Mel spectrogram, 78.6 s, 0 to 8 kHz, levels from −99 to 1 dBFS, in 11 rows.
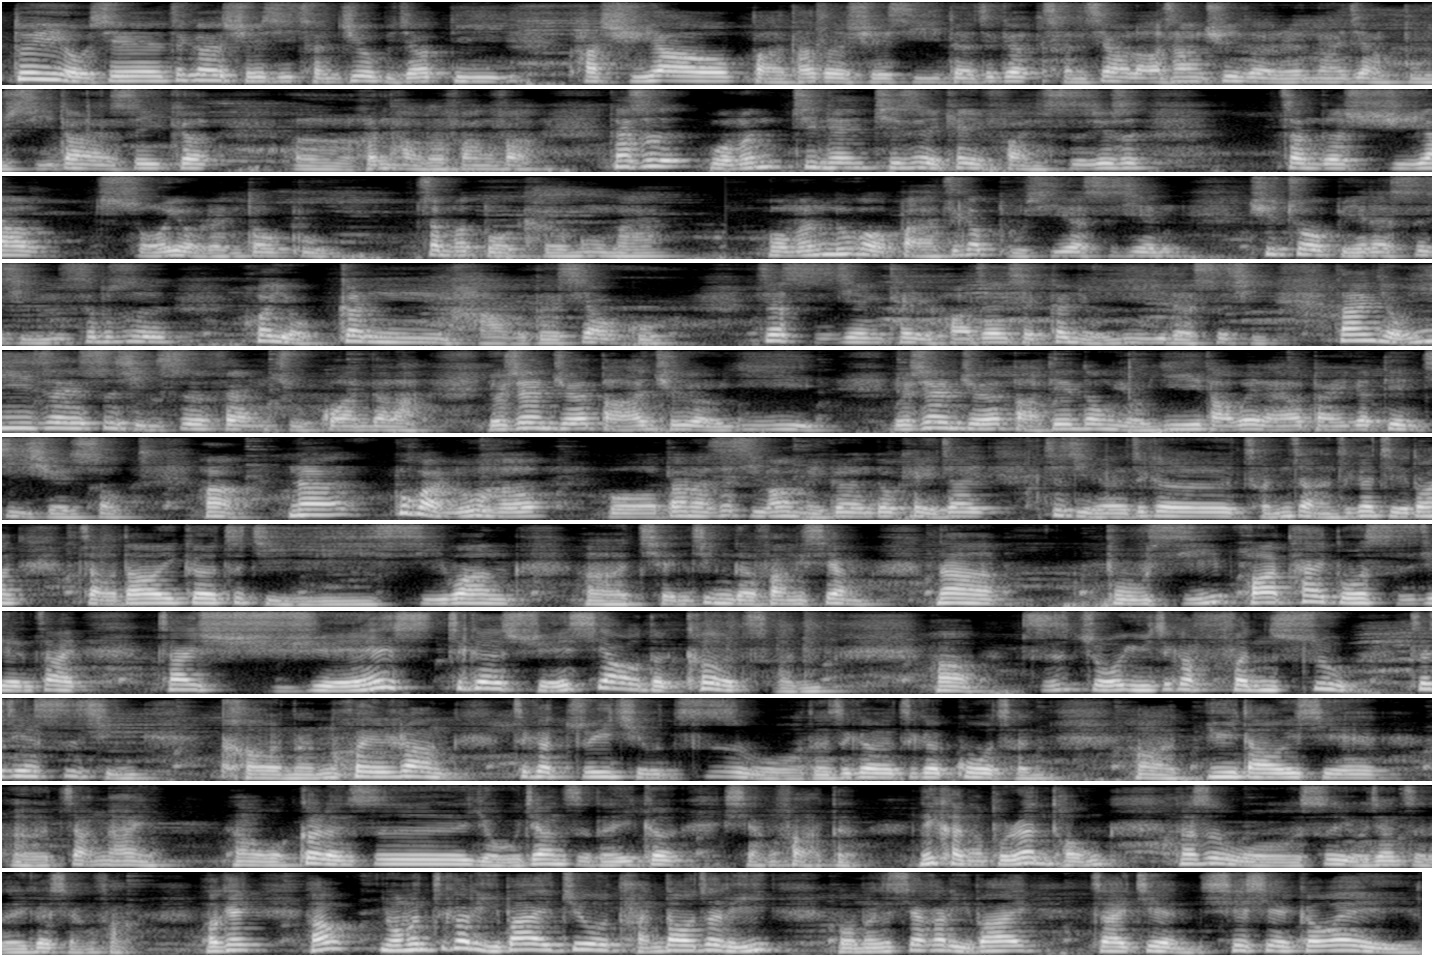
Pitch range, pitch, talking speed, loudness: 130-170 Hz, 150 Hz, 250 characters per minute, -21 LUFS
